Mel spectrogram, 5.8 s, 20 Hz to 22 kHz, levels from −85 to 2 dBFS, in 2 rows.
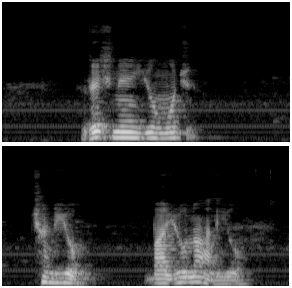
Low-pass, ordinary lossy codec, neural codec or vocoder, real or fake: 10.8 kHz; MP3, 96 kbps; none; real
